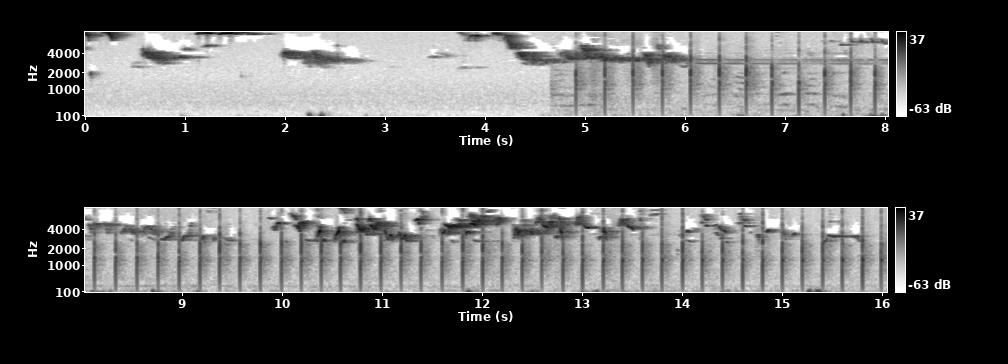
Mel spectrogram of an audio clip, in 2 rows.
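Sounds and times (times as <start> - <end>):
birds chirping: 0.0 - 2.9, 3.5 - 16.0
hammer tapping posts into sand: 4.7 - 16.0
fast even clicking: 4.9 - 16.0.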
